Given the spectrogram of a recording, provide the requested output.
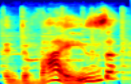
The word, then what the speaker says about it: advise: The word advise, which is spelled with an S and has a Z sound at the end, is the verb.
